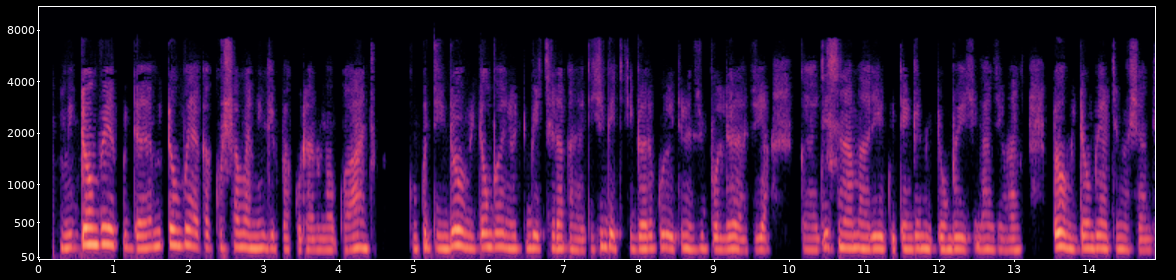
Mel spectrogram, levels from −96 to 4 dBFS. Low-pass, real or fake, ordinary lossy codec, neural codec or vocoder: 7.2 kHz; fake; AAC, 32 kbps; codec, 16 kHz, 4 kbps, X-Codec, HuBERT features, trained on general audio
